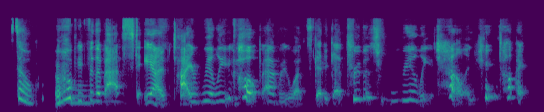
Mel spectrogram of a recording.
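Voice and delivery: moved, feeling coming through. Giving a public comment, hoping everyone gets through: getting emotional. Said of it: "sorry, I didn't mean to get emotional".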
